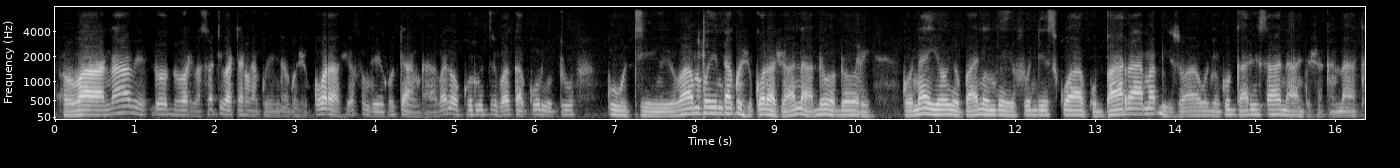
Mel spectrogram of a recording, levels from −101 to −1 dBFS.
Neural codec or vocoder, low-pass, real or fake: codec, 16 kHz, 2 kbps, FunCodec, trained on Chinese and English, 25 frames a second; 7.2 kHz; fake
